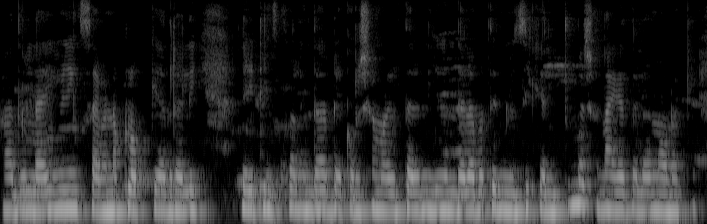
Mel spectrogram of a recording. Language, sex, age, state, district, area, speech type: Kannada, female, 45-60, Karnataka, Mysore, rural, spontaneous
